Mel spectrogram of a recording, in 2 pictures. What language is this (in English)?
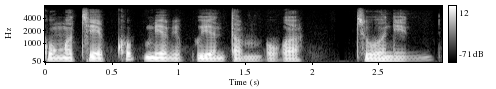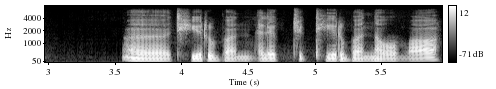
Mizo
